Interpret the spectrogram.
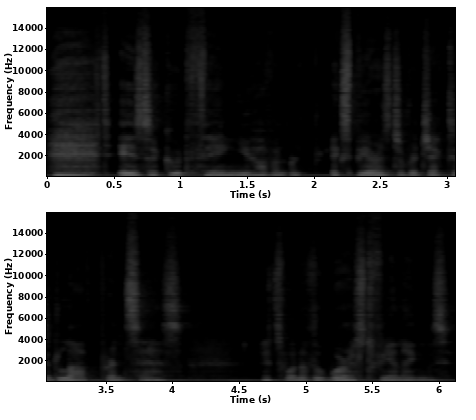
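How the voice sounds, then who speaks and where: A man's voice: mid-range voice, animated, normal speed, slight background noise, lightly acted. A man putting on a coy, flirtatious dandy. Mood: gentle, apologetic.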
